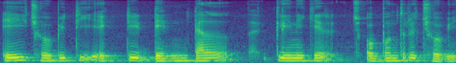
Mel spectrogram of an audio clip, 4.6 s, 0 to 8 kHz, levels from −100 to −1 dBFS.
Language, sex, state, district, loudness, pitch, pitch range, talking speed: Bengali, male, West Bengal, Cooch Behar, -16 LUFS, 125 Hz, 115-130 Hz, 120 wpm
